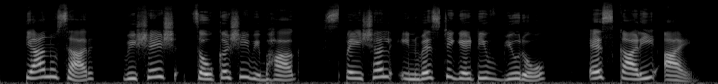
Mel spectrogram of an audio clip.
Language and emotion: Marathi, neutral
